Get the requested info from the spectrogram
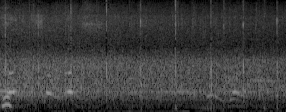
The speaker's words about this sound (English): Only seven people are clapping. Those who are clapping are going to heaven.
